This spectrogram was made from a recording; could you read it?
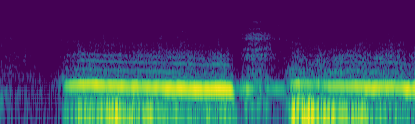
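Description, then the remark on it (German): An eagle owl hoots, a low, steady tone held for well over a second, breaking off briefly and then resuming at the same pitch over a soft rumbling background. “Ein Uhu.”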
